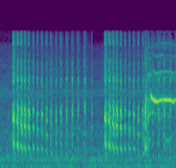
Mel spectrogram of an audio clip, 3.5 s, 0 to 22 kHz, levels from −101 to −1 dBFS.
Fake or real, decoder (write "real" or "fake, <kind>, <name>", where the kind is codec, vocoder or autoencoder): real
